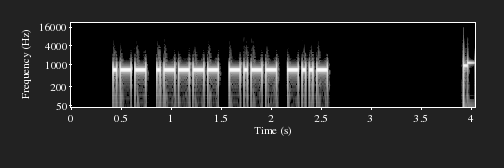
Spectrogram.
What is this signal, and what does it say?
Morse code, heard as a keyed tone, about 33 wpm, 700 Hz. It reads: W1YX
